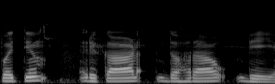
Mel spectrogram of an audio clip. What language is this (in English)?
Kashmiri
